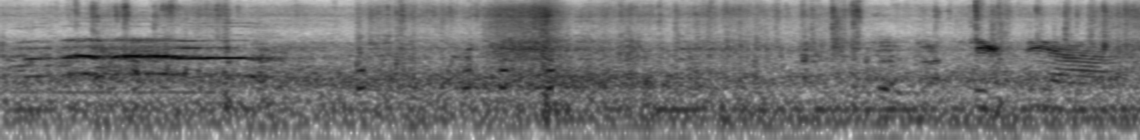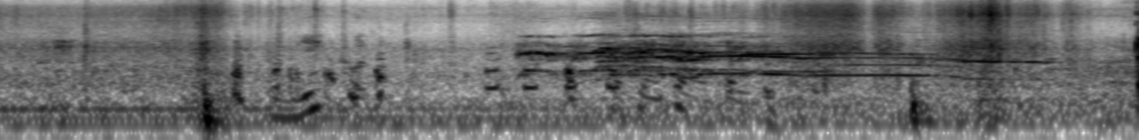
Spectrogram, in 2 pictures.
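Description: Chickens on a rural poultry farm, close and loud, with a rooster crowing and hens clucking in bursts, while people talk nearby.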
